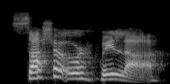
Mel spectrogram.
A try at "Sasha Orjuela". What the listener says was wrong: Very close. The H is silent, but everything else you got right.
